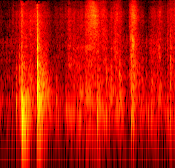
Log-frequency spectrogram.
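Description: Cardboard box being handled by hand: a few light knocks and taps, the two loudest close together near the start, with soft rustling between.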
